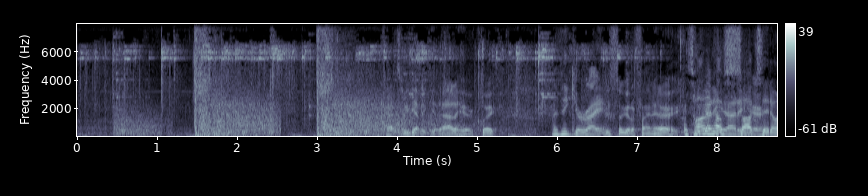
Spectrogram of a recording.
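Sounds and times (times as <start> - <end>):
repeated gunshots sound effect: 1.4 - 4.6
speech: 3.9 - 8.7.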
